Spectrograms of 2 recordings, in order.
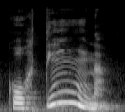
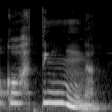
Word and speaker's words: cortina: Quem vai ter a minha maior tonicidade aqui é o meu ti, né? Chama tim porque tá junto do N.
